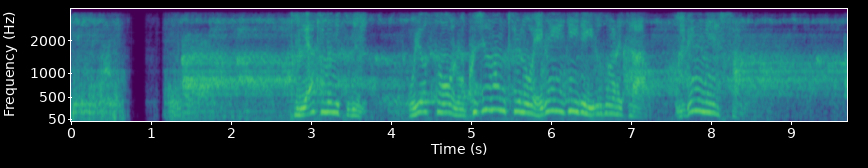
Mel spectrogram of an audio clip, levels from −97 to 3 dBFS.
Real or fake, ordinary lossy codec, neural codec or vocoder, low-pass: fake; none; codec, 16 kHz, 4.8 kbps, FACodec; 3.6 kHz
